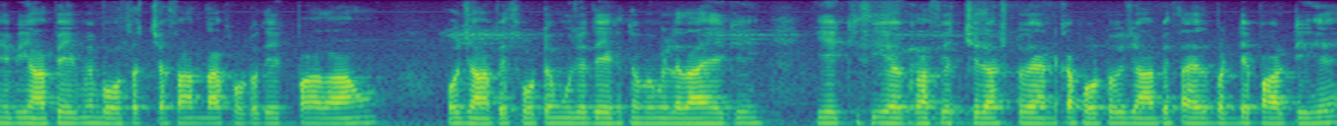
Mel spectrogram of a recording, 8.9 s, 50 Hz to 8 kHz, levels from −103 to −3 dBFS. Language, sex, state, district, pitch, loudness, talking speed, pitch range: Hindi, male, Haryana, Rohtak, 125 Hz, -20 LUFS, 250 wpm, 125-130 Hz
